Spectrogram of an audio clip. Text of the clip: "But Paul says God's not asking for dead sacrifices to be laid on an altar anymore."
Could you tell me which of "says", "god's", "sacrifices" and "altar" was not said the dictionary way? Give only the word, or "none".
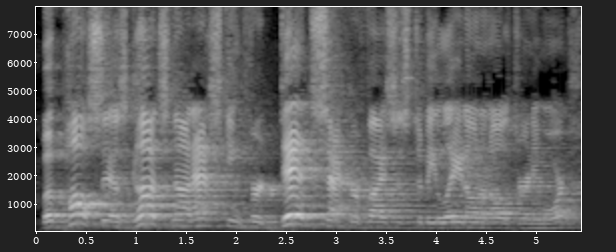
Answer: none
